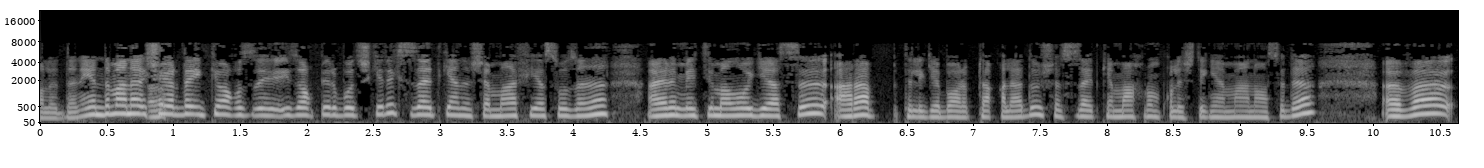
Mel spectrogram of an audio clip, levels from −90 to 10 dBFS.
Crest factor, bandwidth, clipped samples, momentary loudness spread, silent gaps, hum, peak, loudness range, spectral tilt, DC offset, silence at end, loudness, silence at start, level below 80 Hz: 16 dB; 8 kHz; under 0.1%; 9 LU; none; none; -6 dBFS; 4 LU; -4 dB/octave; under 0.1%; 0.05 s; -23 LUFS; 0 s; -58 dBFS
